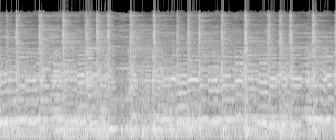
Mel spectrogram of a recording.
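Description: Cretan violin bowing the melody of a Cretan song tune in an instrumental passage between sung verses, with laouto strumming a steady rhythm underneath.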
